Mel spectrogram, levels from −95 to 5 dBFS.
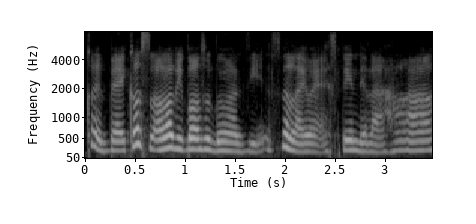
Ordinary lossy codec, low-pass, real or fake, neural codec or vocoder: none; none; fake; codec, 16 kHz, 4.8 kbps, FACodec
